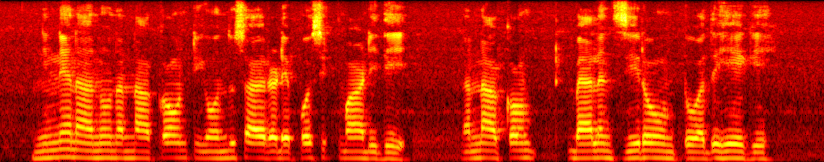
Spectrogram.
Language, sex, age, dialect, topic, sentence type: Kannada, male, 36-40, Coastal/Dakshin, banking, question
